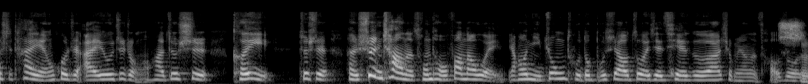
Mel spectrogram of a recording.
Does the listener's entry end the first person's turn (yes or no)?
yes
